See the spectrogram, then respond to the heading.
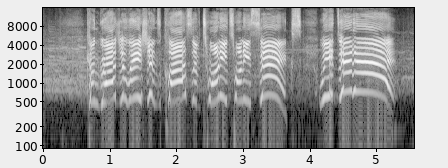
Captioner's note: cheering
